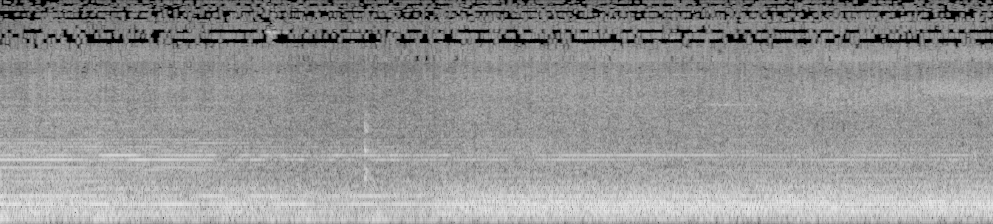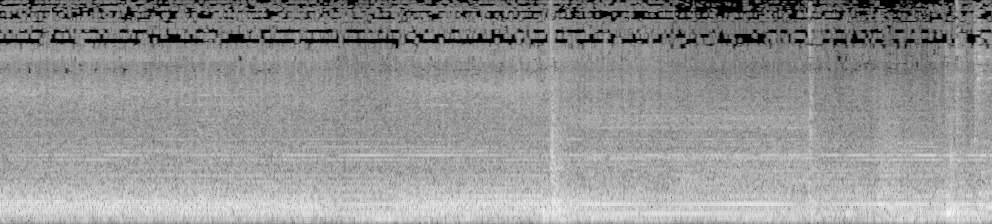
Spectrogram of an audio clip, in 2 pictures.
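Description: Hydraulic power unit of a horizontal scrap metal baler running steadily: the electric motor and hydraulic pump hum with a steady whine as the press's hydraulic cylinders work. A single clunk comes near the end, after which a deeper hum joins in.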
